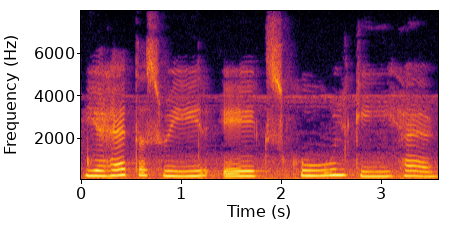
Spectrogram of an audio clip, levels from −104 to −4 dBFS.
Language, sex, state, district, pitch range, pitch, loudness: Hindi, female, Punjab, Fazilka, 220-255 Hz, 240 Hz, -14 LUFS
